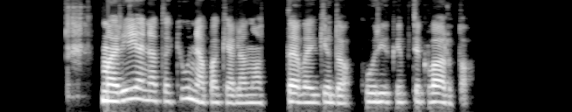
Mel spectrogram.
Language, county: Lithuanian, Klaipėda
